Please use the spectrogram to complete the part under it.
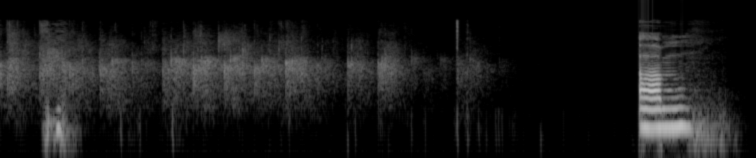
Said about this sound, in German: Das ist schön, dann dürft ihr euch selbst mal einen Applaus geben.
